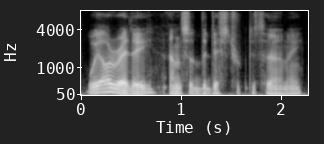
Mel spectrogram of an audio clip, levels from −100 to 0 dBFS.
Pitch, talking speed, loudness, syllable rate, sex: 95 Hz, 185 wpm, -19 LUFS, 7.0 syllables/s, male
